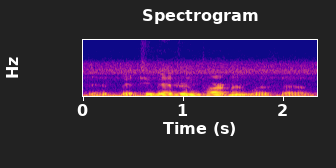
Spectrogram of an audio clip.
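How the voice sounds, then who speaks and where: Very deep, gravelly old American man. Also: expressive, muffled recording, slight background noise. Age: 70s or older. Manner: plain-spoken, halting, pausing mid-phrase. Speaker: interviewee, grandfather. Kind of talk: reminiscing in an interview.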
